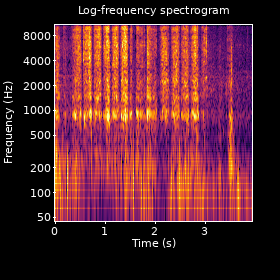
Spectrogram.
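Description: A hand saw cuts through wood in steady back-and-forth strokes, about a dozen rasping passes close and clear, then a pause and one last stroke near the end.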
